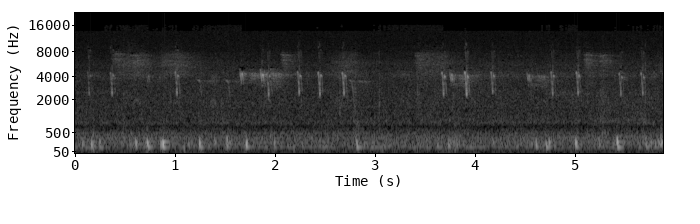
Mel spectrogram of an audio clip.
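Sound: wild bird chittering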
